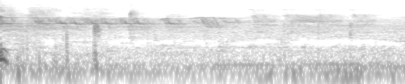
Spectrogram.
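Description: Small birds chirping faintly in a continuous chatter of many short, overlapping calls, with a single sharp click about a second in.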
